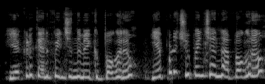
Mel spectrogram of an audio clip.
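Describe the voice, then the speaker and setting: Defiant daughter-in-law, very high voice, fast delivery, TV serial drama. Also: female voice, lively intonation. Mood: indignant. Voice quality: indignant, pleading. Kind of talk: TV serial acting.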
